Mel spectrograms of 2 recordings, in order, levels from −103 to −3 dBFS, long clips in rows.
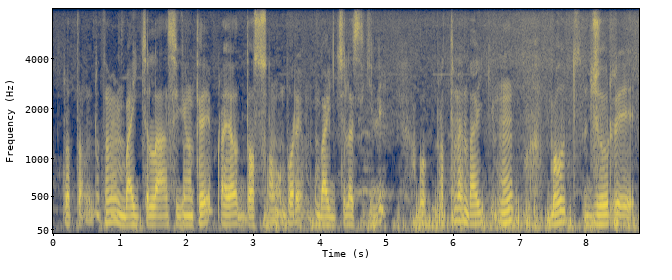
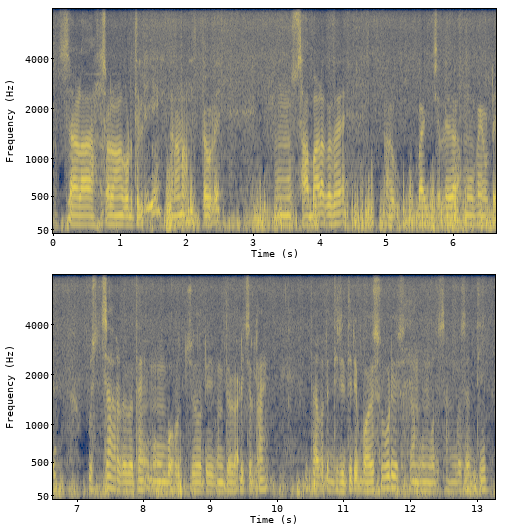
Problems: constant background noise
